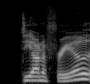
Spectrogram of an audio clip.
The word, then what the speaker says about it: D'Onofrio: But Bill, Vincent, how do you say his name? Donofrio? D'Onofrio? Like, again, D'Onofrio. – that's how I say it.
